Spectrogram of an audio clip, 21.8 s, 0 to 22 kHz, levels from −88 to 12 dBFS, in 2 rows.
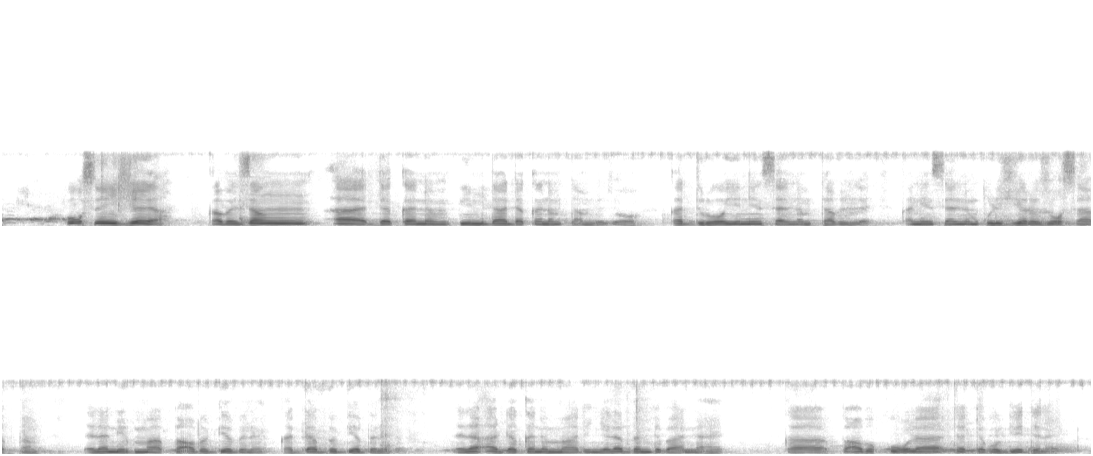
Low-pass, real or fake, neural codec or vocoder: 7.2 kHz; fake; codec, 16 kHz, 6 kbps, DAC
